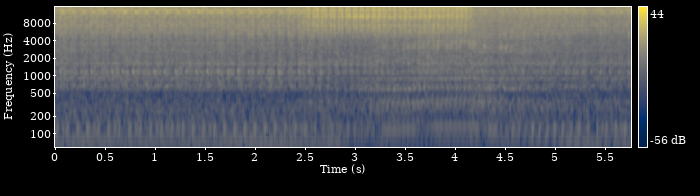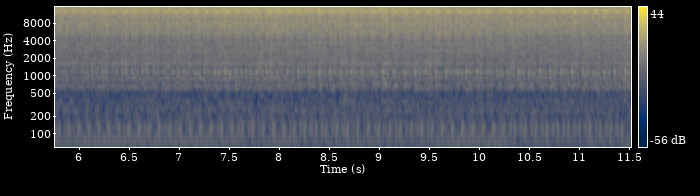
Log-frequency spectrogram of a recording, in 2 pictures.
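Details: Kawasaki Teryx 750 V-twin, 500 hours, run low on oil: deep steady knock under the idle exhaust note, still present with both clutches removed; TDC test points to rod knock in rear cylinder number 2.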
